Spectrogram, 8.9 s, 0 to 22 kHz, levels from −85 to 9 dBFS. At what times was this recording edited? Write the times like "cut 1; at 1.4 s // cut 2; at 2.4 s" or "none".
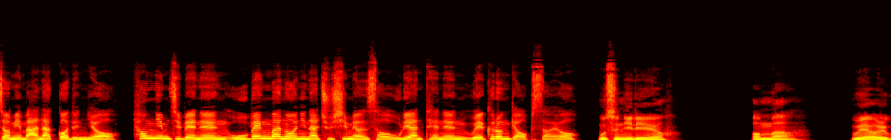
cut 1; at 5.8 s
